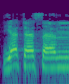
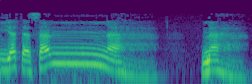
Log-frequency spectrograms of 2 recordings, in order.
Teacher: هاء ساكنة يؤتى بها لبيان حركة الحرف الأخير · Shown in: second take · Term: هاء السكت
